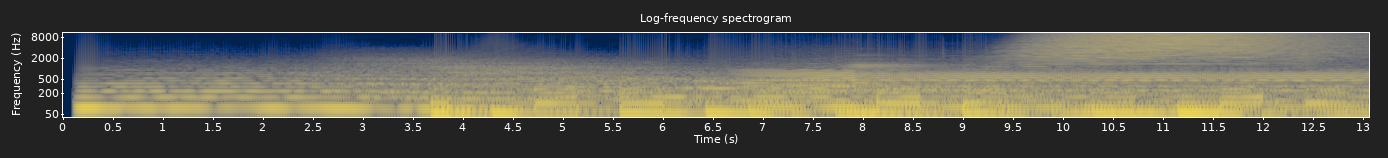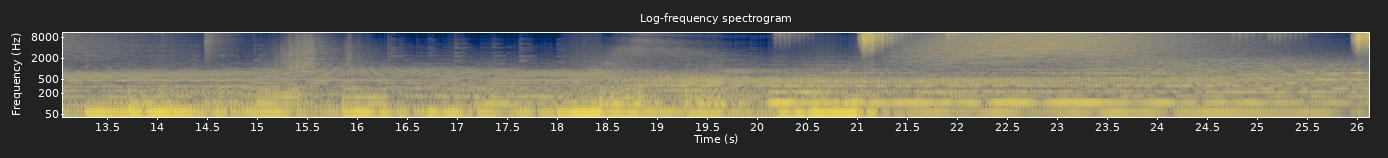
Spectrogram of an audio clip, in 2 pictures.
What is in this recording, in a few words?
dark mysterious terror ambiance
